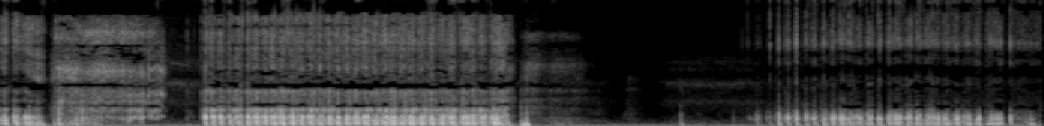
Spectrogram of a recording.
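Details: An angry Maltese dog growls after being kissed. Two rough, buzzy growling bursts come in a quiet indoor setting: the first lasts about a second and a half, and after a short pause a second rises again and continues to the end.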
